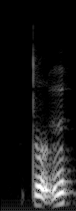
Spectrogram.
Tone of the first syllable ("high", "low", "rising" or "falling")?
low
